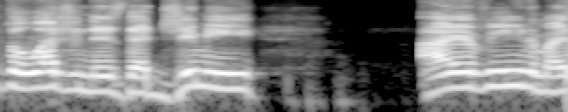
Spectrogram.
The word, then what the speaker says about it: Iovine: around i believe the legend is that jimmy iovine am i saying it right yeah he listened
